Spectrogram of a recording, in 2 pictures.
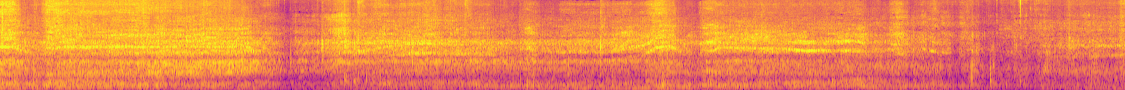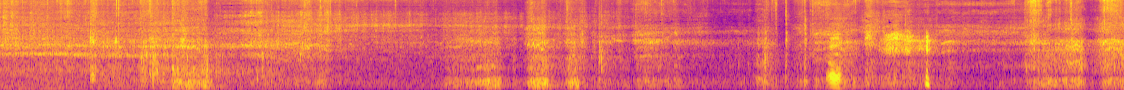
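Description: Electric RC rock crawlers' motors and gear drivetrains whining, the pitch rising and falling with the throttle for the first ten seconds or so. Later come scattered knocks and scrapes as the trucks crawl over the dirt.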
